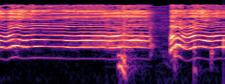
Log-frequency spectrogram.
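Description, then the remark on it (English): A dog named Walter whines in a loud, high, drawn-out tone that wavers in pitch, breaks off briefly, then resumes with a few quick rising yelps. No one speaks. “The dog is so good.”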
